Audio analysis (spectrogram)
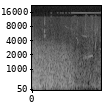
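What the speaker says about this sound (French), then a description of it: "C'était le tonnerre, Peppa." A low, distant thunder rumble rolls through a Peppa Pig cartoon scene and fades slowly over a second or so, with no talk over it.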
